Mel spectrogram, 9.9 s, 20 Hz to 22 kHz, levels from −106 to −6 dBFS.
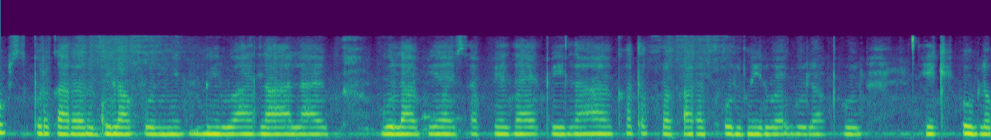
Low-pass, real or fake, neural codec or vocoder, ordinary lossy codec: none; fake; codec, 16 kHz, 4 kbps, FreqCodec, smaller model; none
